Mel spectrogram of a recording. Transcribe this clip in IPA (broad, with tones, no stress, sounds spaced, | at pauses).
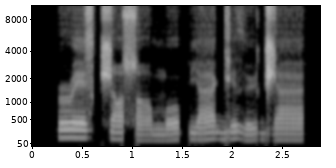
ɹ e˥ z t͡ʃ ɑ˧ ɬ ɑ˩ m o˩˧ p j æ˧˥ ɡ i˧˥ ð y˩˧ d͡ʒ æ˧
